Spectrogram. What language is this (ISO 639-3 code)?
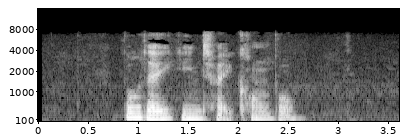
yue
